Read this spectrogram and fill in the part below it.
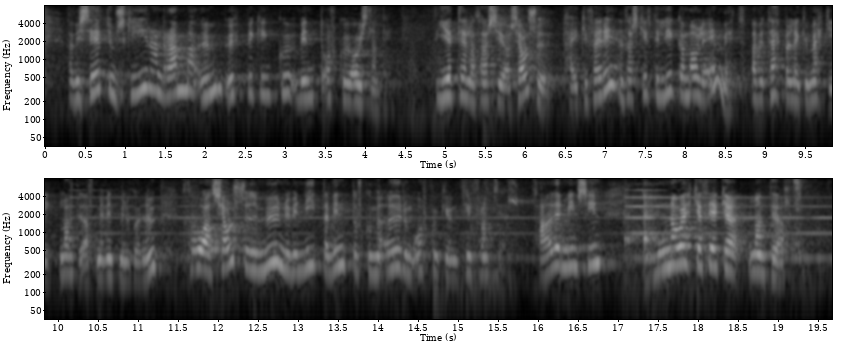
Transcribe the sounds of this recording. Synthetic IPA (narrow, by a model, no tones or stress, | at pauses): aðvɪðsɛːt̪jʏmsciːɾanramːaʔʏmʏhpːɪcːiŋkʏvɪnt̪ɔr̥kʏawist̪lant̪ɪ̥ | jɛt̪ʰɛːlaθaɾ̥sɛːasjawlsʏðʏ̰t̪ʰaːjcɪfaːjɾɪɛnθaɾ̥scɪft̪ɪliːkamaːwlɪejmːɪht̪aðvɪðt̪ʰɛhpalɛjcʏmɛhcɪlant̪ɪða̰lt̪mɛðvɪnt̪mɪnʏkʰœɾɪnʏm | θowaðsjawlsʏðʏmʏːnʏvɪðniːt̪avɪnt̪ɔr̥kʏmɛðœðɾʏmɔr̥kʏcœːʏmt̪ʰɪlfɾamt̪ʰiːðaɾ̥ | θaðɛɾminsiːn | ahunːawɛhcɪaðθɛːcalant̪ɪðal̥t̪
